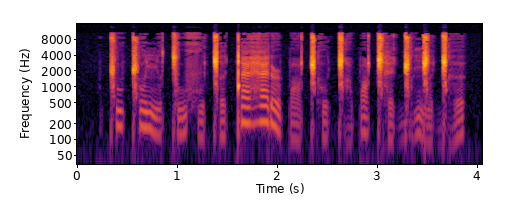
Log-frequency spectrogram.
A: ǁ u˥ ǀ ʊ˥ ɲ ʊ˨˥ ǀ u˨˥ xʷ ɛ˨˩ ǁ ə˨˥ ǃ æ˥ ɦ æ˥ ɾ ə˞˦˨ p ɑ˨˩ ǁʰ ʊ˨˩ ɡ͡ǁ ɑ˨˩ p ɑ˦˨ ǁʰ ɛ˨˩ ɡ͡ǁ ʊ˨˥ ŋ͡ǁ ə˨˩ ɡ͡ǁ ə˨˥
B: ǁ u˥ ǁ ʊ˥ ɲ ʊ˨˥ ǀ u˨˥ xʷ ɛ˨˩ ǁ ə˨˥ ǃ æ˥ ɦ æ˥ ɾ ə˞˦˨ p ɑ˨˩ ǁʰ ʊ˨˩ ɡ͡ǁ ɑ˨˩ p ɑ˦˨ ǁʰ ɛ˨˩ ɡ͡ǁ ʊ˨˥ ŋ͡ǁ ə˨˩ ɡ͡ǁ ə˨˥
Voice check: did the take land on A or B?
B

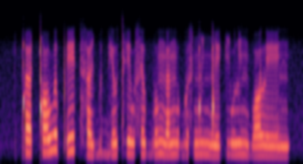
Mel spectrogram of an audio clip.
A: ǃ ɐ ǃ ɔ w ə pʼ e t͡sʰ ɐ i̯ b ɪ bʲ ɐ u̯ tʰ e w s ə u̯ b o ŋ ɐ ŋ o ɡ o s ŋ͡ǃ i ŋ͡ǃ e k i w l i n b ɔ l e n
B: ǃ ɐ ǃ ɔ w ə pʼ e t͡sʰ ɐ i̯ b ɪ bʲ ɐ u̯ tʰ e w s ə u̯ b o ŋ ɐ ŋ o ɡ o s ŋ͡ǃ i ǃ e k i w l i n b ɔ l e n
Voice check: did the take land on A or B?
A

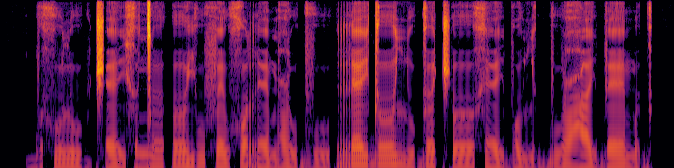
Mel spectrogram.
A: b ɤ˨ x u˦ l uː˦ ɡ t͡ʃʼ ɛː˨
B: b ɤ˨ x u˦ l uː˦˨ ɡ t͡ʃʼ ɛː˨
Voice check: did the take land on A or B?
B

